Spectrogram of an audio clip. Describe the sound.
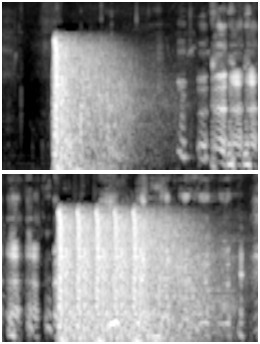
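Machine gun fire in a video game roars in two long, dense bursts, loud and sustained, with a short stretch of voice between them.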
